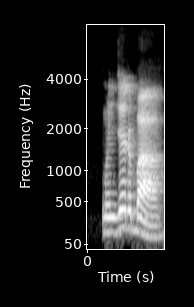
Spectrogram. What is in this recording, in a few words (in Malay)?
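"menjerba", Malay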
